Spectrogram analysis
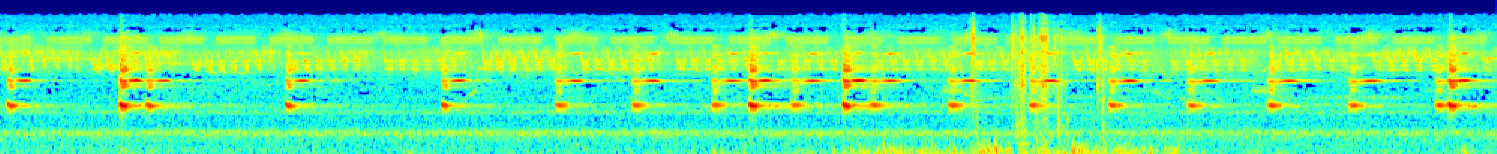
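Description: Bare-throated Bellbird giving short, ringing metallic notes, repeated about once a second at an uneven pace, over a steady background of buzzing insects.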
